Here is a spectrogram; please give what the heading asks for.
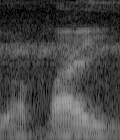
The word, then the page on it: apai: Serewen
